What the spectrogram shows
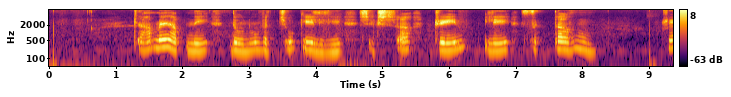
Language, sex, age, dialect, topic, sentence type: Hindi, female, 31-35, Marwari Dhudhari, banking, question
